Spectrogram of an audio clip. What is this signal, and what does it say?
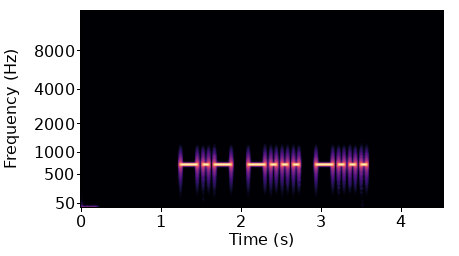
Morse code, heard as a keyed tone, about 17 wpm, 700 Hz. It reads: KBB
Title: USA Call Sign Postfixes - 3 Letters 17wpm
